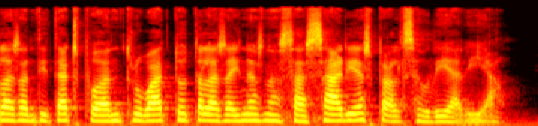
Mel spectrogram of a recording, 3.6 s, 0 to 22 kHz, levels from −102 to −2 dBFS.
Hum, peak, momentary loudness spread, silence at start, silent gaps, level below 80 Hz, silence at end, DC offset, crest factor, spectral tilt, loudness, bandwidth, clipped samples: none; -4 dBFS; 7 LU; 0 s; none; -52 dBFS; 0.25 s; under 0.1%; 20 dB; -3.5 dB/octave; -23 LUFS; 17 kHz; under 0.1%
